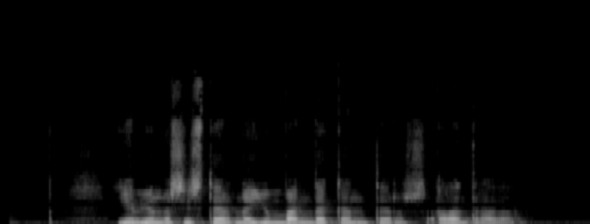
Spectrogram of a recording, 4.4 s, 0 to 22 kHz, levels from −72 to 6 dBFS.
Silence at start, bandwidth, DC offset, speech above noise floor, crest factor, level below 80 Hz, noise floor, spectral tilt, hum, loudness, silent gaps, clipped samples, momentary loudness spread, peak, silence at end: 0.6 s; 15 kHz; under 0.1%; 29 dB; 18 dB; -52 dBFS; -56 dBFS; -6.5 dB/octave; none; -28 LUFS; none; under 0.1%; 10 LU; -10 dBFS; 0.5 s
